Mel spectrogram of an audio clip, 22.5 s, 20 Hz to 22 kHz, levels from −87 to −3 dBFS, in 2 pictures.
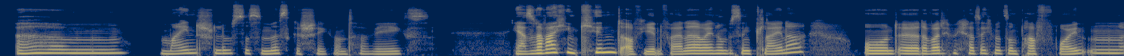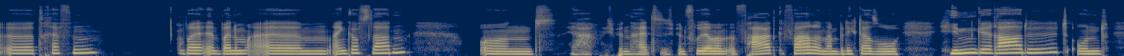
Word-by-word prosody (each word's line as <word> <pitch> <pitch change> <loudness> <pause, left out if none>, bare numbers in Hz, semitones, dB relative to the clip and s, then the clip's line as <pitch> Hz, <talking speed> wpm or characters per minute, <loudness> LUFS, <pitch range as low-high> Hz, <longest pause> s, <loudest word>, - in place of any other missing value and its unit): Ähm, 240 +1 0 0.3
mein 205 +4 -3
schlimmstes 220 -3 -4
Missgeschick 195 -2 -4
unterwegs. 180 0 -8 0.8
Ja, 185 - +1
also 190 +2 0
da 225 +1 +7
war 260 +1 +8
ich 280 +1 -2
'n 260 -4 +3
Kind 290 0 +3
auf 175 - -1
jeden 175 0 -2
Fall, 180 -1 -3
ne? 200 - +1
Da - - +4
war 210 - +3
ich 210 - +1
noch 210 - +1
'n - - -1
bisschen 205 -1 -3
kleiner 250 +12 -1 0.6
und, 205 -1 +2
äh, 200 -1 +3
da 195 0 0
wollte 215 +1 +2
ich 225 - -19
mich 230 - -7
tatsächlich 215 0 -3
mit 215 -1 -2
so 205 - -1
'n 195 - -2
paar 190 0 -1
Freunden, 225 +7 -3
äh, 220 -1 -2
treffen 245 +4 -3 0.8
bei, 210 -1 +2
äh 205 - 0
bei 200 0 +2
'nem, 205 0 +1
ähm, 195 0 +1
Einkaufsladen 240 +7 0 0.7
und 180 -1 -1
ja, - - -7
ich - - -17
bin 180 -2 -3
halt 165 -1 -2
ich 170 - -12
bin 180 - -3
früher 195 +3 +4
immer 190 -1 +4
mit 190 - -4
'm - - -3
Fahrrad 200 +7 +2
gefahren 220 +1 +3
und 200 -4 +2
dann 180 0 0
bin 190 +2 -3
ich 200 - -1
da 190 -1 +2
so 180 0 0 0.4
hingeradelt 255 +4 +4
und 190 0 0
210 Hz, 170 wpm, -26 LUFS, 190-240 Hz, 0.8 s, war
